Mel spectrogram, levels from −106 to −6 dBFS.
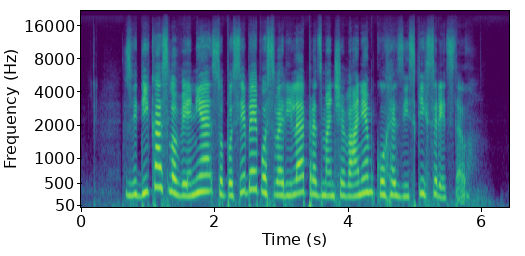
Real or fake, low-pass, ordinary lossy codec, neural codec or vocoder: fake; 19.8 kHz; none; codec, 44.1 kHz, 7.8 kbps, Pupu-Codec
